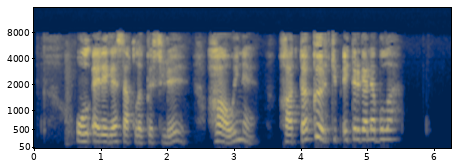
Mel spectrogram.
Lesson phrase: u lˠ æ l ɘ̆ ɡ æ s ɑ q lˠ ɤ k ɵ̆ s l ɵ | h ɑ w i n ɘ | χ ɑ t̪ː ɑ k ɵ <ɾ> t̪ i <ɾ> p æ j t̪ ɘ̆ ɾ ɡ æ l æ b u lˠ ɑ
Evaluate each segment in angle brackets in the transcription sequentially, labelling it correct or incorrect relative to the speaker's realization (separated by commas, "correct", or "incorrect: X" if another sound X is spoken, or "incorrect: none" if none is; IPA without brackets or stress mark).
correct, incorrect: none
